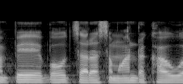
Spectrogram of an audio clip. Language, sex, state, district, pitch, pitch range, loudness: Hindi, male, Jharkhand, Deoghar, 100 Hz, 100-105 Hz, -18 LUFS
